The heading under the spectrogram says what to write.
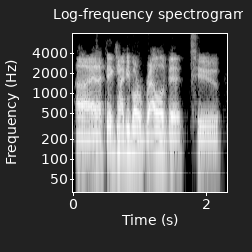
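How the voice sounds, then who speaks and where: Man in his 30s, Spanish his first language, thoughtful and hedging guest, mid pitch, dull audio. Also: steady tone, a little fast. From Los Angeles. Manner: reflective, hedging with many fillers. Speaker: guest speaker, lawyer. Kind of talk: casual interview answers.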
